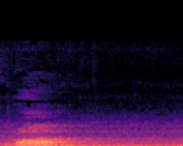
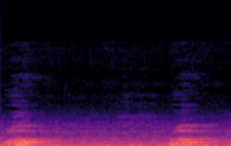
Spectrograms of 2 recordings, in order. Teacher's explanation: Masa sebut ra tu hujung lidah tu naik ra. Okey. Hujung lidah naik hujung besi tu kan.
